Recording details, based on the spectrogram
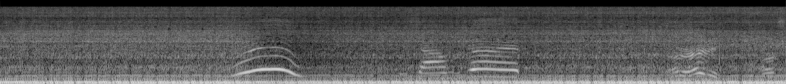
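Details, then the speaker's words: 1996 Yamaha FZR600, first start after the owner backed into it, near-empty tank: settles into a steady, even idle with a low smooth beat, no knocks or rattles; normal idle. "running again guys so uh yeah I'm going to keep fixing her up"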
